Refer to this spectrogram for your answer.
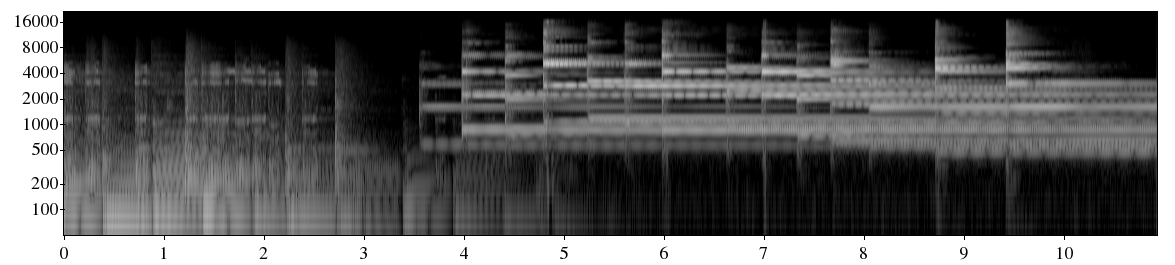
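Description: Free-hanging bells are struck again and again, each bright, clear tone ringing on and overlapping the next as the sound builds. A short low, muffled passage comes before the bells.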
